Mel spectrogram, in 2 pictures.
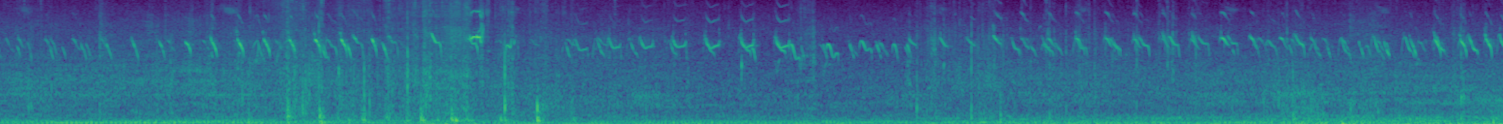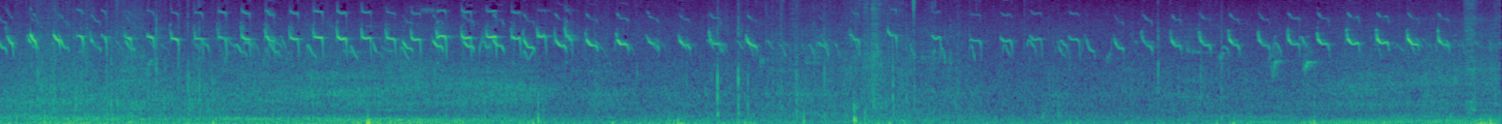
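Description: A brood of newly hatched Pekin ducklings peeping nonstop in rapid, high-pitched chirps, with occasional rustles and knocks from the nest straw.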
